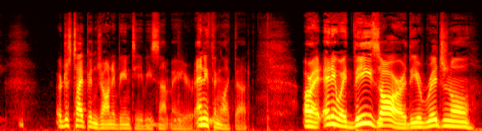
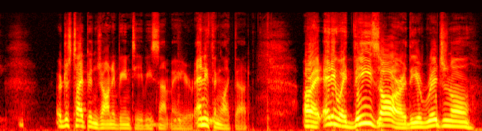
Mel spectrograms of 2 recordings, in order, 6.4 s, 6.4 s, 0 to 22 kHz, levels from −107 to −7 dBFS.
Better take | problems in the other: first | distortion; slight; 10 dB below the speech

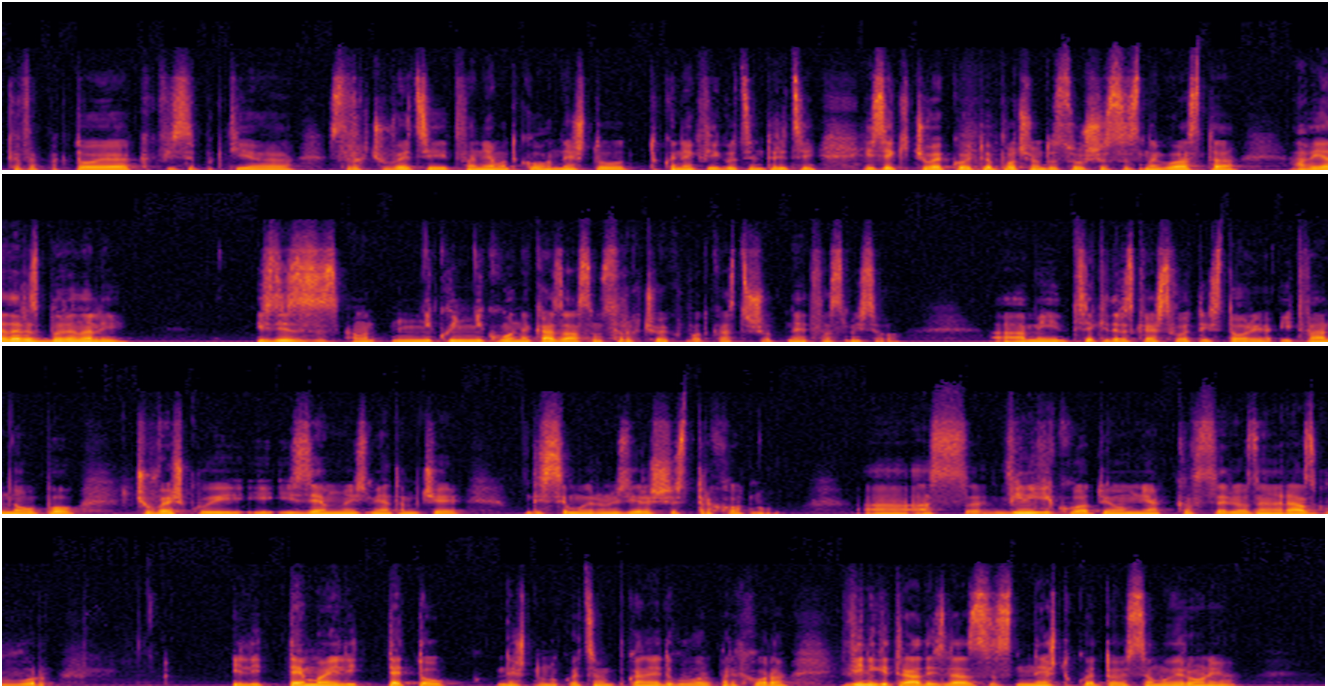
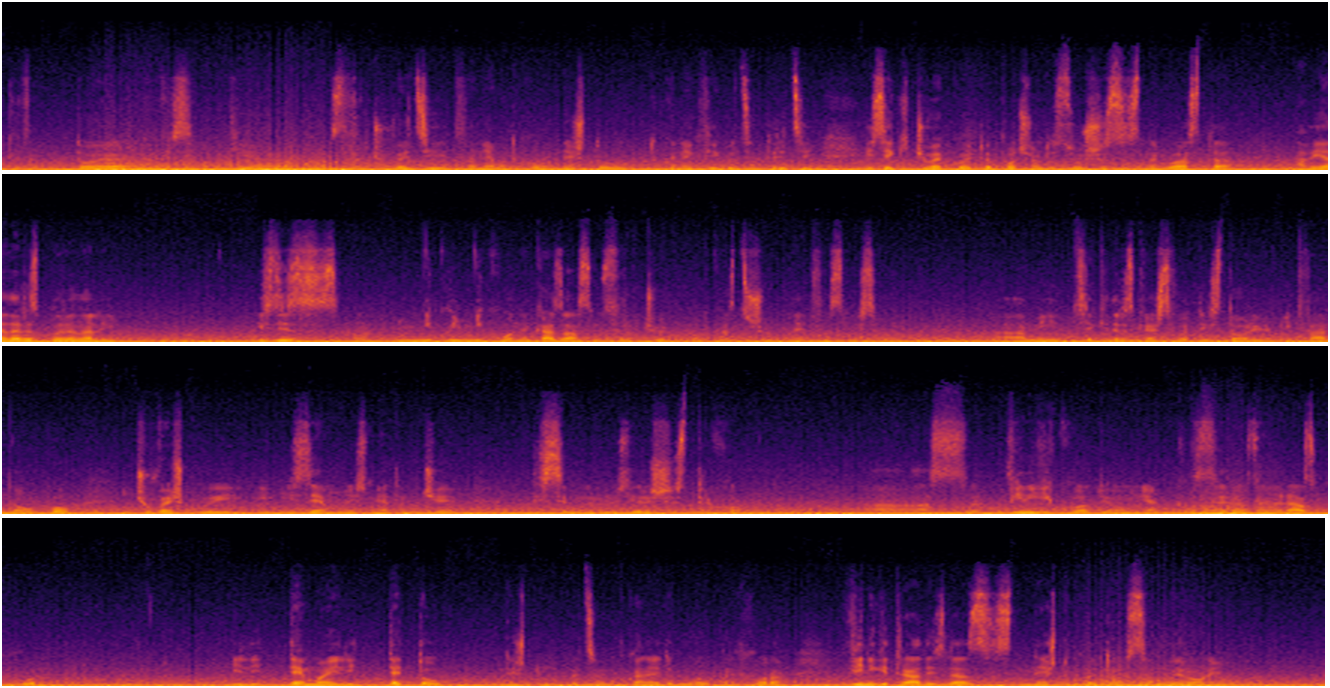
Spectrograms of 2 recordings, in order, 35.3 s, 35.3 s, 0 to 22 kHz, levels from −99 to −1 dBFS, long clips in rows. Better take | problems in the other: first | wind noise on the microphone; heavy; 5 dB below the speech

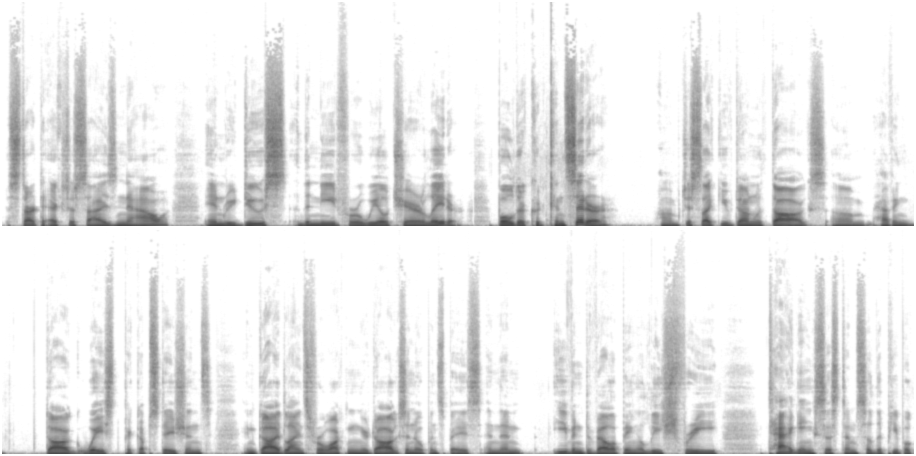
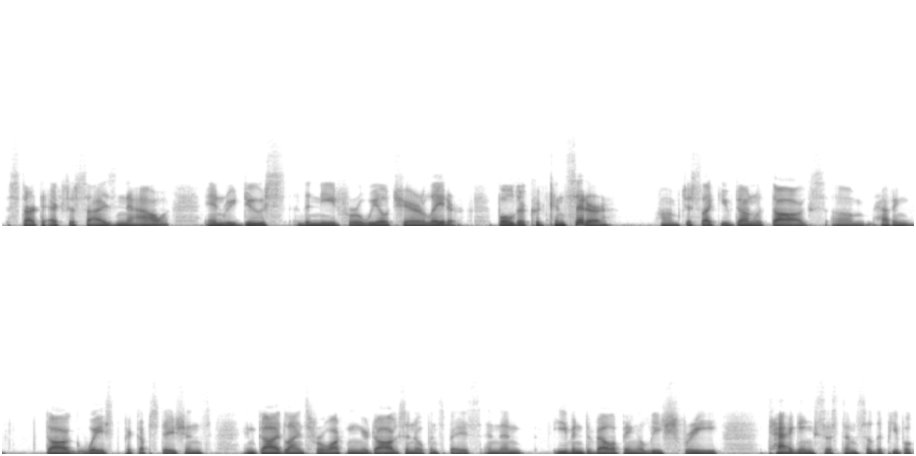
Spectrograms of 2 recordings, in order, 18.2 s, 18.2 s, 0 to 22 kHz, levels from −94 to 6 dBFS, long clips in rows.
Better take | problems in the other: first | muffled; very; fading above 3 kHz

